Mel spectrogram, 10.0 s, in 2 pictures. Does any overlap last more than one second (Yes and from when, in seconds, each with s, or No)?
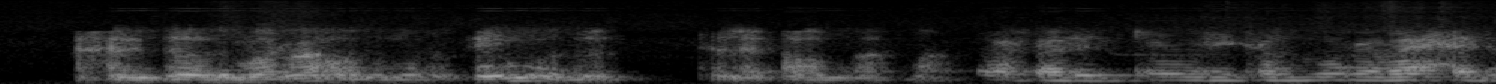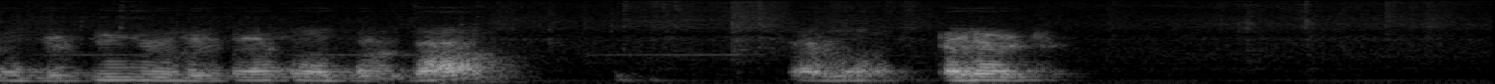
No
